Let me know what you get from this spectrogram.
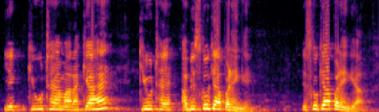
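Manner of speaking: usual speaking voice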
